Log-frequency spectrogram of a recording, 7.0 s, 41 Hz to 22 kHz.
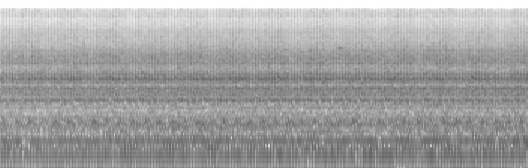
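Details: Engine that used 6 liters of oil over under 2000 km, after repair including valve seals, front seal and oil filter; steady, even idle with no knocks or misses, though it still needs break-in and a tune-up.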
